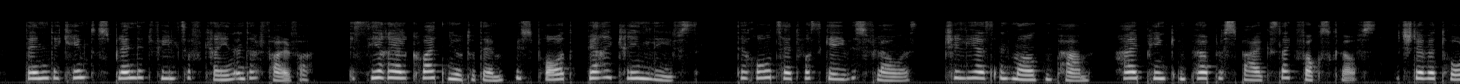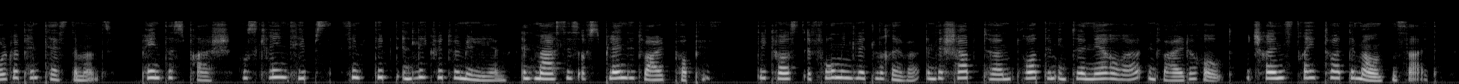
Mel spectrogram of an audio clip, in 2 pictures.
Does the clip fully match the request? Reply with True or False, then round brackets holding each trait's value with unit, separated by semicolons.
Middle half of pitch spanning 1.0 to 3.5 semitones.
False (4.6 semitones)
